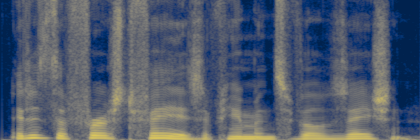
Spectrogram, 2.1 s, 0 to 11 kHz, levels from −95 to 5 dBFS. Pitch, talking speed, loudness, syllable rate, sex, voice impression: 150 Hz, 230 wpm, -16 LUFS, 7.0 syllables/s, male, very masculine, middle-aged, thick, tensed, powerful, slightly bright, slightly hard, clear, very fluent, cool, intellectual, refreshing, slightly sincere, calm, friendly, reassuring, slightly unique, slightly elegant, wild, slightly sweet, slightly lively, kind, modest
